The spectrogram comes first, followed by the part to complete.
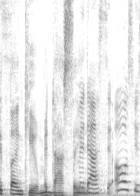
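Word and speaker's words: Medaase: Medase. Medase. Oh, so you say thank you after that? Yeah, Medase. Okay, so Medase. Akwaba means welcome. So okay, so Medase. Medase. Oh. Medase.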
